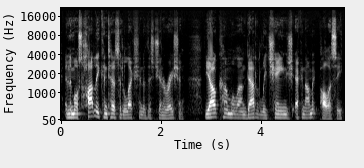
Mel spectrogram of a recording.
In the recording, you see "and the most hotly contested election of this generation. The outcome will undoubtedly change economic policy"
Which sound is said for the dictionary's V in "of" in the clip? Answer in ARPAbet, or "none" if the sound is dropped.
V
